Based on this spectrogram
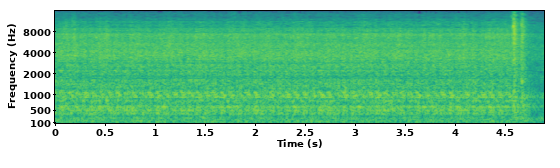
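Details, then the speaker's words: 1974 Corvette V8 idling after power steering fluid fill and belt check, drag-race prep: dense steady idle, no squeal, chirp or knock from belts; some leaked fluid burning off on headers, no leaks underneath; normal idle. "those things are running for good for now we just have some uh fluid that leaks uh that's burning off on the headers but belts and everything looks really really good"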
